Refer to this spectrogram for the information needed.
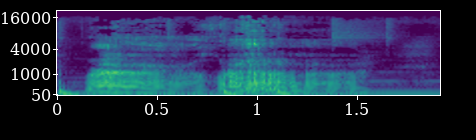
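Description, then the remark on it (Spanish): A voice imitates a dog growling: two loud, rough, drawn-out growls in quick succession, low-pitched, fading into a softer rumble at the end. “pero este que le encaja los dientes en el cuero de la nuca y entonces sí el matalote ya no pudo moverse, nada más lo intentaba y el perro le gruñía”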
